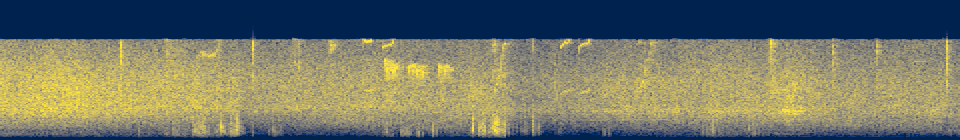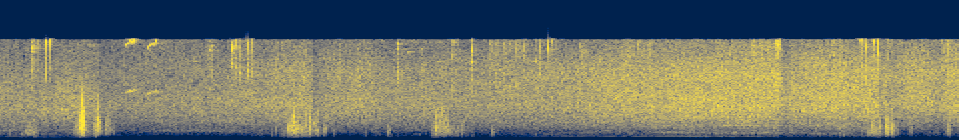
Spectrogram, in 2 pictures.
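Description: A small bird chirps in short bursts.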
